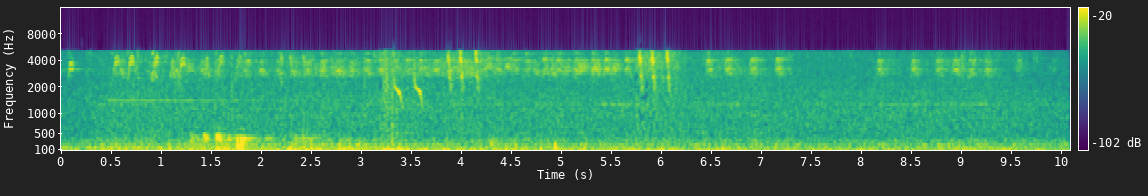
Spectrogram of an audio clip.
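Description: Small songbirds chirping: bursts of rapid, high chirps repeat throughout, with a couple of quick downward-sliding notes about three seconds and six seconds in.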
